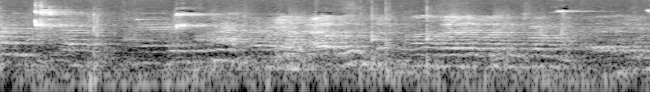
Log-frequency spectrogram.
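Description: Juggling balls being tossed and caught by hand, giving a few scattered sharp slaps and soft knocks in a large hall.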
